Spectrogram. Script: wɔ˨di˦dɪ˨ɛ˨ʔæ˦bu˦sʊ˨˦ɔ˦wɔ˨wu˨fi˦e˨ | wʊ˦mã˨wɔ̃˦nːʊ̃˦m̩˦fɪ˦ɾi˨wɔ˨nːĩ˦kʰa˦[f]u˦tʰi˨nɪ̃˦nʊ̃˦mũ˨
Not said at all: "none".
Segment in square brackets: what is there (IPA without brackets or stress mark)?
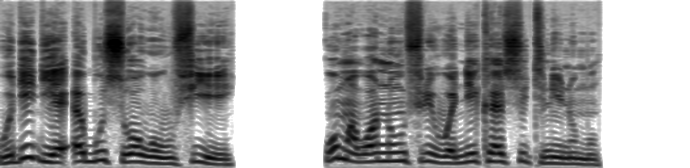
s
